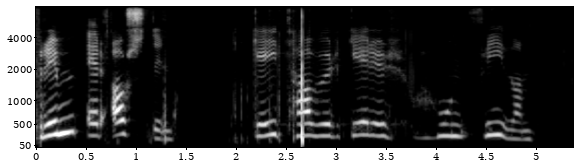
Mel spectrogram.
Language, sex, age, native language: Icelandic, male, 11, Icelandic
